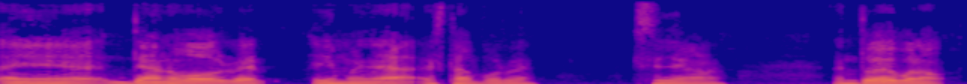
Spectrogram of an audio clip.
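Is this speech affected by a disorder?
Yes: ALS; degenerative muscle disease, first sign was shoulder pain while practicing judo at his club; facial and mouth muscles affected; speaking somewhat difficult.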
